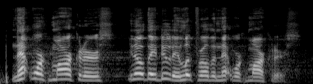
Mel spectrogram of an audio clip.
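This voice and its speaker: A man giving a motivational talk on stage, animated and teasing the audience with call-and-response questions, in a large hall. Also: high-pitched, rapid-fire. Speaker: motivational speaker.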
